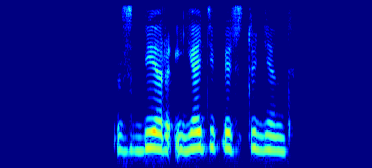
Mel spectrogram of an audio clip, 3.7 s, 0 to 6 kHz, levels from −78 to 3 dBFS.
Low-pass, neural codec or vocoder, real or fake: 5.4 kHz; codec, 16 kHz, 4.8 kbps, FACodec; fake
